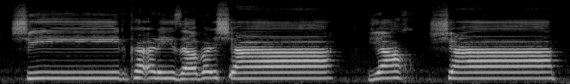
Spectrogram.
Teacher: شین کے اوپر کھڑی زبر آنے کی وجہ سے اس کو ایک الف کے برابر لمبا کریں گے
